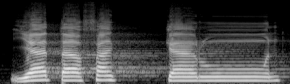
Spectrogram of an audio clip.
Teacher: Huruf K ditahan dan ditekan karena terdapat tanda tasdid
